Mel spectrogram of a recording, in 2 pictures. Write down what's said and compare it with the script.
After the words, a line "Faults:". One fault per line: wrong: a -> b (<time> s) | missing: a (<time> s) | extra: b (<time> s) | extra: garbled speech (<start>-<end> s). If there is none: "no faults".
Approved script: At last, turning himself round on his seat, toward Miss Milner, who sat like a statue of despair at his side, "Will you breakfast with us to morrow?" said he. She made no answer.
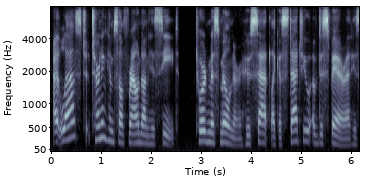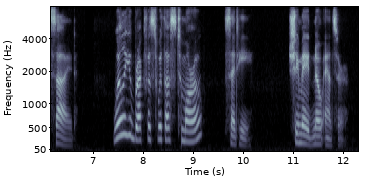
At last, turning himself round on his seat, toward Miss Milner, who sat like a statue of despair at his side, "Will you breakfast with us to morrow?" said he. She made no answer.
Faults:
no faults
